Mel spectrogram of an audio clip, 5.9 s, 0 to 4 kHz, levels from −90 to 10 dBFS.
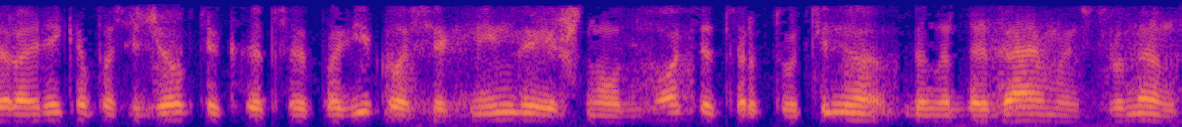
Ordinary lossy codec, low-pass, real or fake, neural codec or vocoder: AAC, 16 kbps; 3.6 kHz; fake; codec, 24 kHz, 6 kbps, HILCodec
